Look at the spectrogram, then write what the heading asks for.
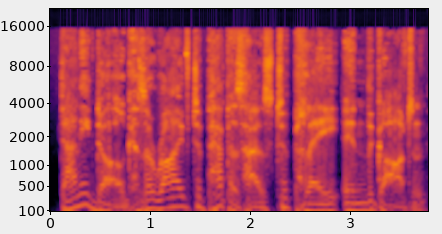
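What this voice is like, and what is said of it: Imitates a kids' show narrator voice. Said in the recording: “narrator on a kids' show. Do the voice thing again. ... The narrator”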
